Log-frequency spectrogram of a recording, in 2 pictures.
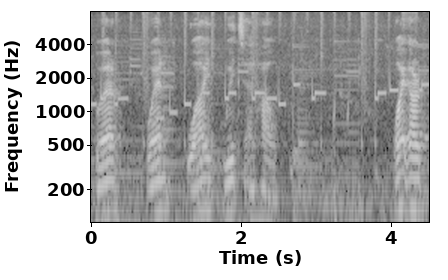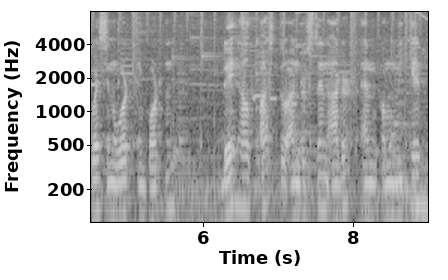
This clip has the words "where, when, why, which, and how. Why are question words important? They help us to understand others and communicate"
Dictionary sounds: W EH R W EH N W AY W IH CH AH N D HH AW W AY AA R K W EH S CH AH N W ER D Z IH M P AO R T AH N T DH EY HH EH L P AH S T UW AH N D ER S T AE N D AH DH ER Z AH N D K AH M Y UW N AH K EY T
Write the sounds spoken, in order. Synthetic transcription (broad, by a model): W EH R W EH N W AY W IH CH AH N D HH AW W AY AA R K W EH S CH AH N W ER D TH IH M P AO R T AH N T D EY HH EH L P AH S T UW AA N D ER S T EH N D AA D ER S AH N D K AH M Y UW N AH K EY T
